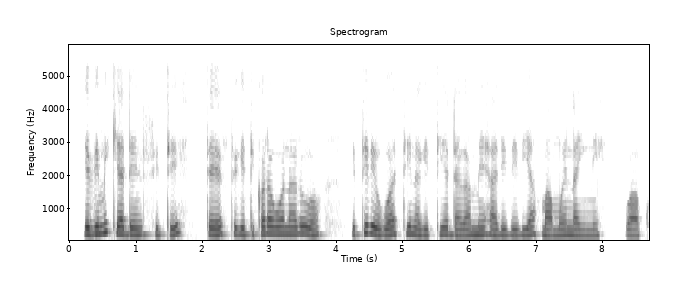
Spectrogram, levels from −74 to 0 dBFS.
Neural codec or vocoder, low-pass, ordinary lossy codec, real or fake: none; 5.4 kHz; none; real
